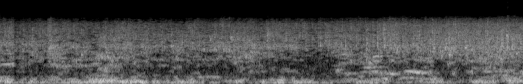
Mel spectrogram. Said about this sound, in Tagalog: Guys, tingnan mo, baha dito guys.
